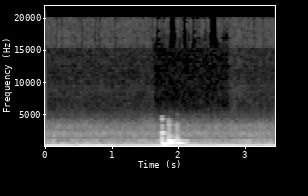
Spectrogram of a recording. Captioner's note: new incoming message sound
